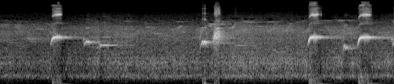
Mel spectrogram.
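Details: Ashy bulbul (Brinji Kelabu) master-bird chirping: sharp, bright whistled chirps with a quick rise and fall, in short clusters around half a second and two and three seconds, separated by quiet pauses.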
